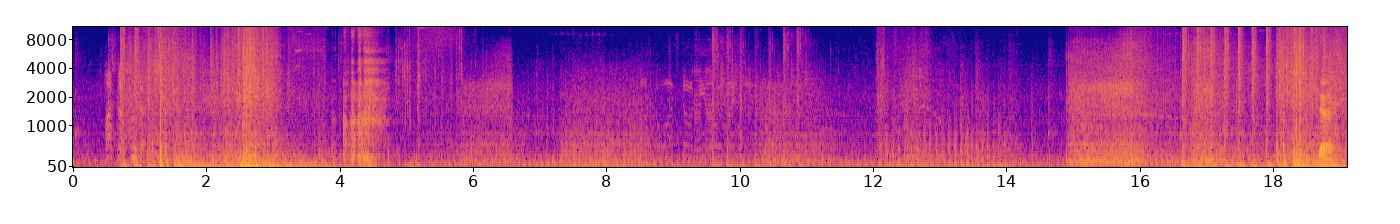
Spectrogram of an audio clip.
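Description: Gunfire in Call of Duty Black Ops 6 on the Grind map: loud bursts of rapid shots and sustained volleys, heaviest at the start and end, with quieter stretches of scattered fire in between.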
